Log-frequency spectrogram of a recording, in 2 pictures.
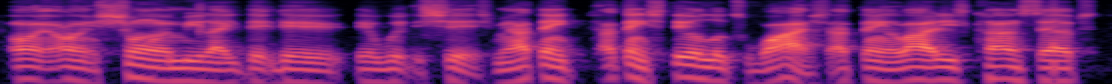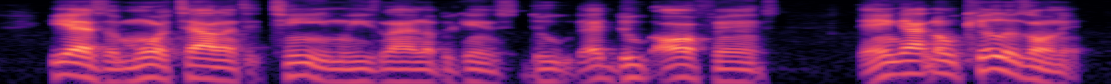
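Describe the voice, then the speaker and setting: A man's voice: deep voice, a little fast. Blunt, slangy man pressing a point. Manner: pushy, blunt, slangy questioning. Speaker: sports talk co-host. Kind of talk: casual sports debate.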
